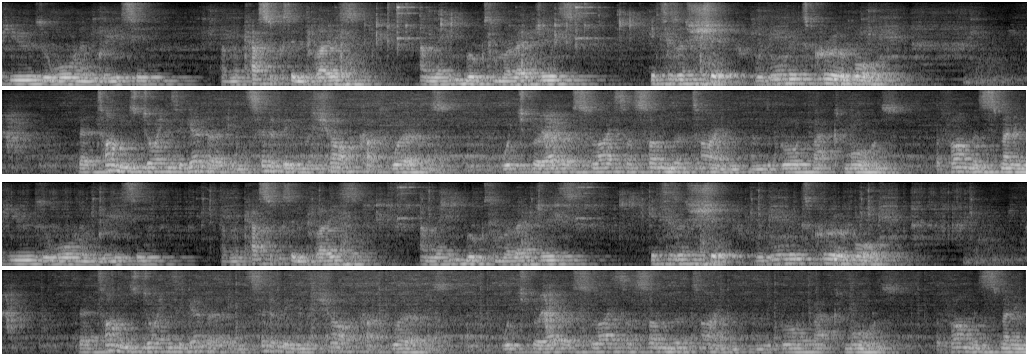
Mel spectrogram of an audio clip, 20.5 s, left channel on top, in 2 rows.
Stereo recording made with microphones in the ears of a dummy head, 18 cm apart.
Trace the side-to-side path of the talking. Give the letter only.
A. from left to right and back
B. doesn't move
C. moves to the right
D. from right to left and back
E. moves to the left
B.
